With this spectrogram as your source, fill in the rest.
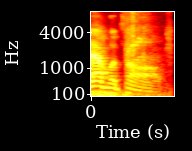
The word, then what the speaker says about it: Avitalz: Well, first of all, you pronounced my name wrong, mother. It's Avatar.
